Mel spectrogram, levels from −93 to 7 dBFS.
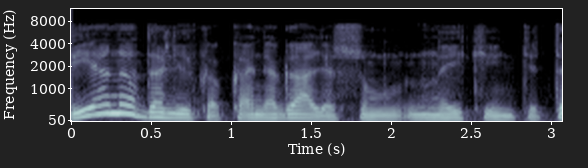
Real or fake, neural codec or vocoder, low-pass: fake; codec, 16 kHz, 16 kbps, FunCodec, trained on LibriTTS, 50 frames a second; 7.2 kHz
